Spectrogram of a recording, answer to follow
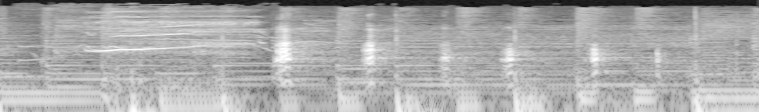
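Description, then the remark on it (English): A rising, drawn-out werewolf-style howl gives way to a run of six sharp yipping calls at a steady pace, fairly loud, with no talking. “So much howling.”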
